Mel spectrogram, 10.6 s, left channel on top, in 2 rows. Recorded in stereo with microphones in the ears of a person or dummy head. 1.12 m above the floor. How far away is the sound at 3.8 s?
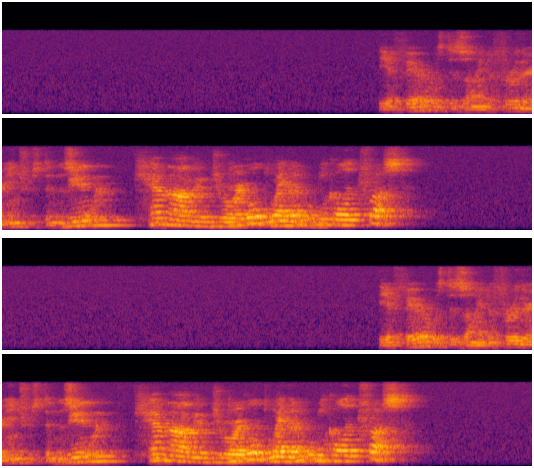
About 1.1 m.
